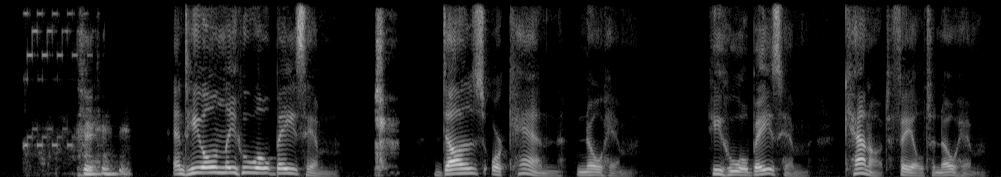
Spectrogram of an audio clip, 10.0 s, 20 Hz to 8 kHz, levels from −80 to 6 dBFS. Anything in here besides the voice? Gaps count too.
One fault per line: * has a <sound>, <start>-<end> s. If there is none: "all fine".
* has a laugh, 0.2-1.3 s
* has a sneeze, 3.7-4.0 s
